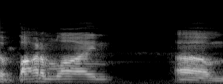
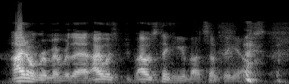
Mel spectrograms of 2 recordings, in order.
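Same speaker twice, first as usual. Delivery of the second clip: loud, raised, utterly deadpan, dead-straight delivery; 3 semitones lower, 5 dB louder than usual. Quoting a film character's reply after a rescue claim: deadpan Drax impression. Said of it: "And just complete deadpan".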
